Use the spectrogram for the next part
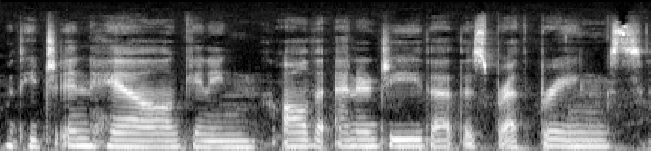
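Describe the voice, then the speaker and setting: A woman meditation teacher leading a guided meditation in a gentle, measured way, with long pauses between short phrases. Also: fairly low pitch, little pitch movement. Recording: clearly noisy with room ambience.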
